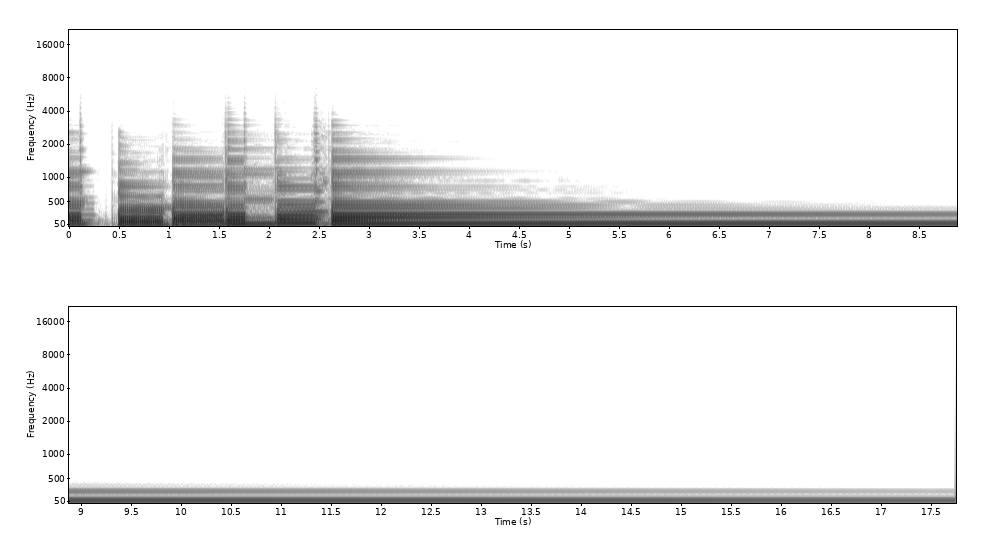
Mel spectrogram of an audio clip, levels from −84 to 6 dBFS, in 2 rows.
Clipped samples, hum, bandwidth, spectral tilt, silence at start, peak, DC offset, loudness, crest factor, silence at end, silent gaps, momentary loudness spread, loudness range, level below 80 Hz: under 0.1%; 60 Hz at -50 dBFS; 2.7 kHz; -13 dB/octave; 0 s; 0 dBFS; under 0.1%; -20 LUFS; 20 dB; 0 s; none; 21 LU; 19 LU; -24 dBFS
